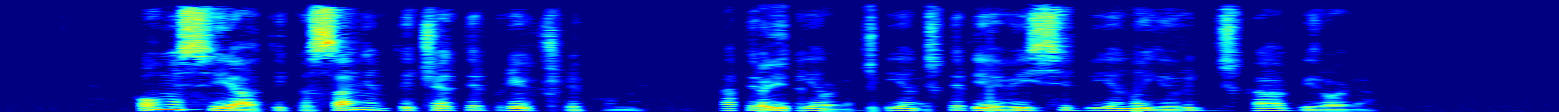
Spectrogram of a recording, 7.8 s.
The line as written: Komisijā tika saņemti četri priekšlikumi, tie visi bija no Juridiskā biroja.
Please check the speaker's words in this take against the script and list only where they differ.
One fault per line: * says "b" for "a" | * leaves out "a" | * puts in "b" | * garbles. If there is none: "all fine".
* garbles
